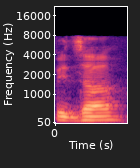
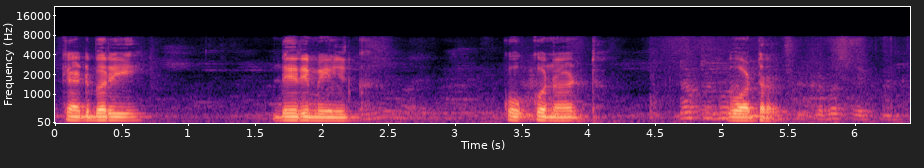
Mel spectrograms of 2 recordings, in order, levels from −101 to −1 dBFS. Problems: none marked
